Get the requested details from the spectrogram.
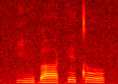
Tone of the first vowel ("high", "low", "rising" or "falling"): low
